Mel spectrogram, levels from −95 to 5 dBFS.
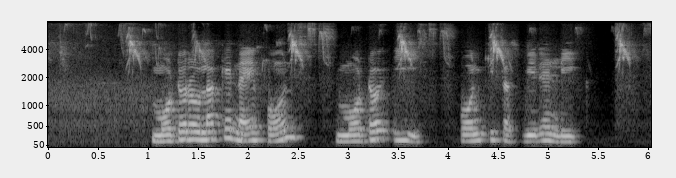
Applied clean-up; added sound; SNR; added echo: neural mask model RNNoise.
